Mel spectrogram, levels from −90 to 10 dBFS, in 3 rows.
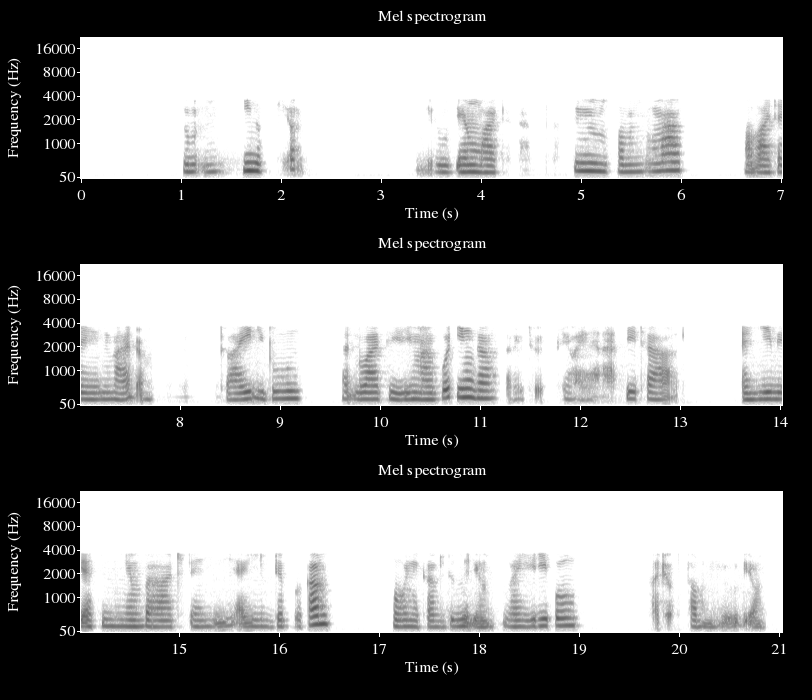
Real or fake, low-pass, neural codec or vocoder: fake; 3.6 kHz; autoencoder, 22.05 kHz, a latent of 192 numbers a frame, VITS, trained on one speaker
